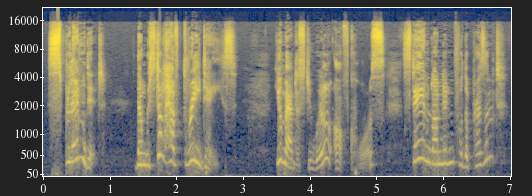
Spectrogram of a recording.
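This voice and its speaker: A woman playing a shrewd, courteous gentleman detective in a radio mystery, speaking formally and probingly. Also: sits high, sing-song, a little slow. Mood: brisk, assured. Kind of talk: old-time radio mystery acting, read live.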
